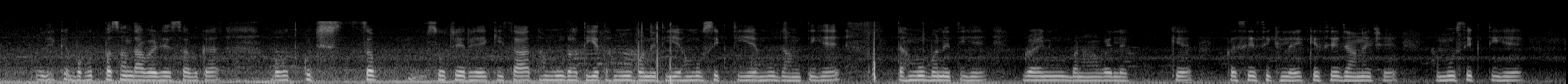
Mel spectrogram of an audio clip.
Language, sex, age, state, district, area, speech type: Maithili, female, 18-30, Bihar, Araria, urban, spontaneous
